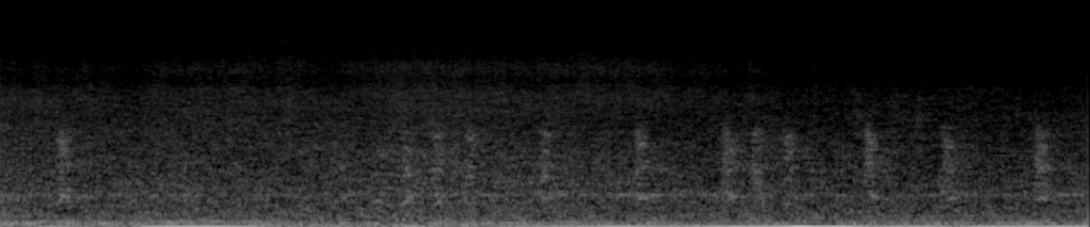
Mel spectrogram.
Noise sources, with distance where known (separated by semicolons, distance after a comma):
background noise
